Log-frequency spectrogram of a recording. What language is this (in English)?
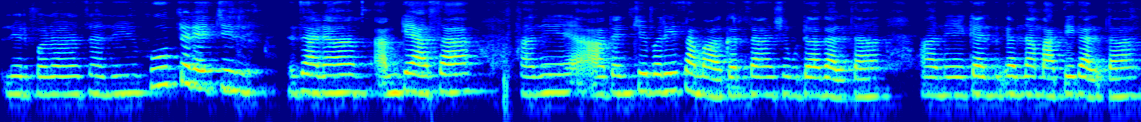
Konkani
